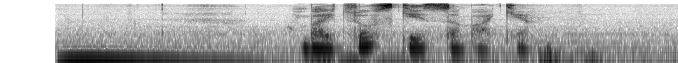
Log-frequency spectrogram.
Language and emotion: Russian, neutral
